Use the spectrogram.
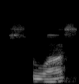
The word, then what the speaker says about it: psoas: Next muscle is a very short muscle, that is the tendon of psoas major. P is silent.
